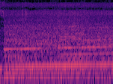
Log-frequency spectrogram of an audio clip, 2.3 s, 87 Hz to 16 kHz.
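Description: An Audi R8 V10 engine revs hard and close, a loud sustained tone that holds and climbs slowly, with no talk.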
